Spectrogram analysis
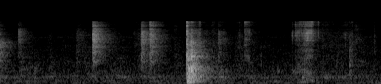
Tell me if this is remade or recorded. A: recorded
